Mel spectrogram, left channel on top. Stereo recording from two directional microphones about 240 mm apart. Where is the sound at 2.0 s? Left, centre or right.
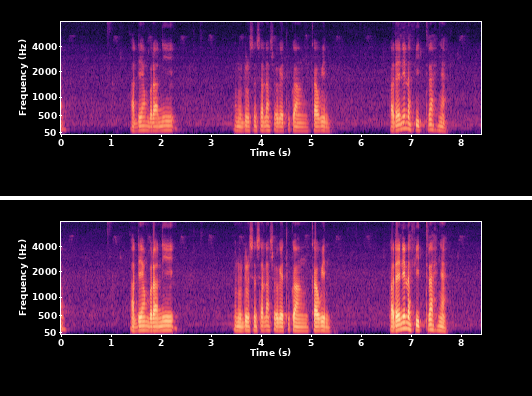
Right.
